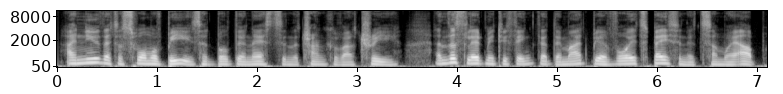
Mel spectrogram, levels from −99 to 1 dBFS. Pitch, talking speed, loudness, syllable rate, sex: 130 Hz, 295 wpm, -18 LUFS, 5.6 syllables/s, male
